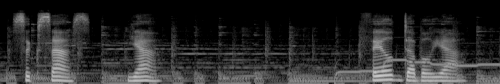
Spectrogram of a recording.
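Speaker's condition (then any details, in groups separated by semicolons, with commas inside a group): No condition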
